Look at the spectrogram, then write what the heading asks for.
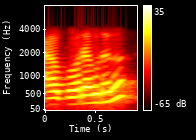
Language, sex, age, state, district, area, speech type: Odia, female, 45-60, Odisha, Gajapati, rural, conversation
